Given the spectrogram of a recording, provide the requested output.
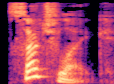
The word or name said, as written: suchlike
